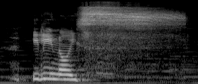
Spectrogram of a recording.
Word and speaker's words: Illinois: The S is silent. Illinois.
